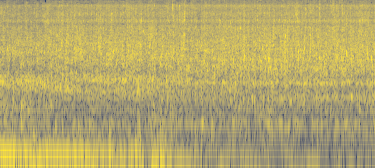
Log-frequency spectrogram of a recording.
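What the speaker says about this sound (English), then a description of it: "Now that is a natural spring that's been pumping for hundreds, maybe thousands of years" Natural spring water gushes steadily at Grindleford in the Peak District, a loud, close, continuous rush of flowing water with no break.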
